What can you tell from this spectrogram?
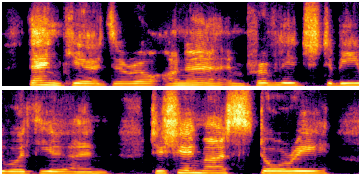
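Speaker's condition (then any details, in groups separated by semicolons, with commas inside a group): Cerebral palsy; speech sounds atypical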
